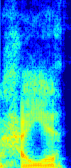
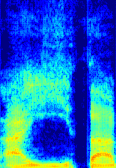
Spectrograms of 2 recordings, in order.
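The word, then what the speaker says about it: הָיְתָה: It's more easy for me to pronounce it that way more than Hayetha. I kind of pronounce it Aitha because of the Y sound that goes E at the end of the day.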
